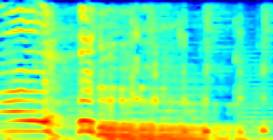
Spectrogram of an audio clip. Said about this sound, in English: Let's race away on this horse!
